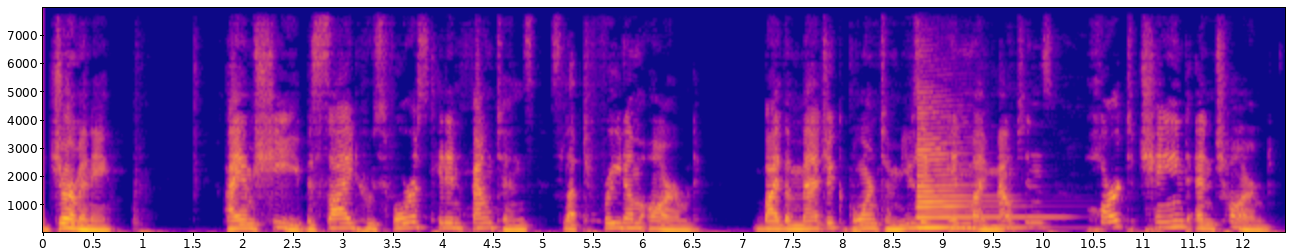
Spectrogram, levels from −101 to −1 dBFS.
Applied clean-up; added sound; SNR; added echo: classical method WPE with log-MMSE.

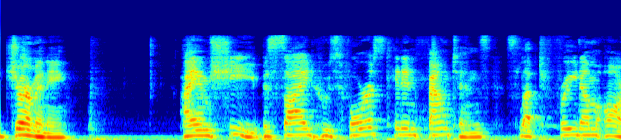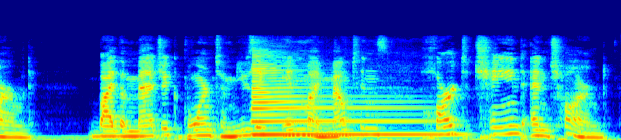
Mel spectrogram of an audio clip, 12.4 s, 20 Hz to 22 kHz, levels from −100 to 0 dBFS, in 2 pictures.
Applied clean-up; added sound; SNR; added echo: none; Wind instrument, woodwind instrument; -1 dB; reverberation time 0.2 s.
